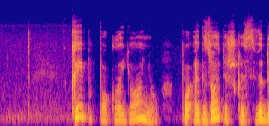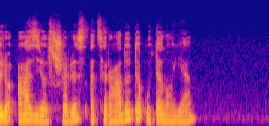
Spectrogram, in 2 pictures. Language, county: Lithuanian, Alytus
